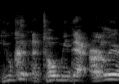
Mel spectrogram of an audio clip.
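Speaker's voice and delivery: fast, high, loud mock complaint; imitating shocked rider. Stranger scolding the dad too late, fast and high. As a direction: blurt the complaint in a hurry. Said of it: "He's like".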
